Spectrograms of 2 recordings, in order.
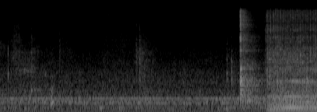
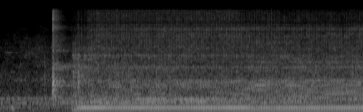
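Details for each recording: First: Breville Barista Express espresso machine, earlier making a noise at startup: a click, then a steady low pump hum with no rattle or odd noise; pump working fine. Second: Breville Barista Express espresso machine: sharp click, then steady low electrical hum with faint buzz as the pump starts when the button is pressed; intermittent funny noise, cause undetermined.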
